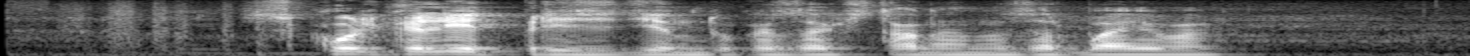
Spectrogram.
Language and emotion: Russian, neutral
